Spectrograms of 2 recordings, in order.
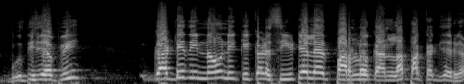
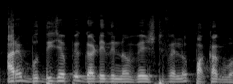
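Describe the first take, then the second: First: Retelling God's rebuke with a laugh; God's words laughing. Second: Low, fast scolding voice of God. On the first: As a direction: chuckle through the quoted rebuke. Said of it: "ఏమంటాడు". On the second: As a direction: rattle off God's rebuke, low and quick. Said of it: "దేవుడు అంటాడు". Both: Retold or imitated.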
